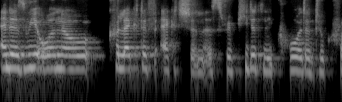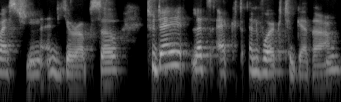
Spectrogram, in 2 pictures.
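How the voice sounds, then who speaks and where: A woman with a German accent talks at a moderate pace. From Germany. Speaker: conference moderator. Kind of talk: event moderation. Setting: online conference via video call.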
